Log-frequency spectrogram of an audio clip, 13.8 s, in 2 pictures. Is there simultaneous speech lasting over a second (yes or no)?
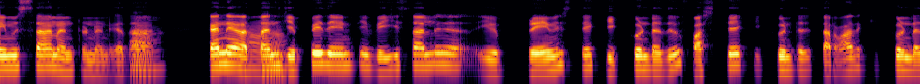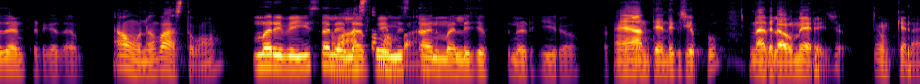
no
